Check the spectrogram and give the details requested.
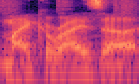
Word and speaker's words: mycorrhiza: tried to pronounce it well technically it's called my coryza and the singular or my crazy in the plural and it describes a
